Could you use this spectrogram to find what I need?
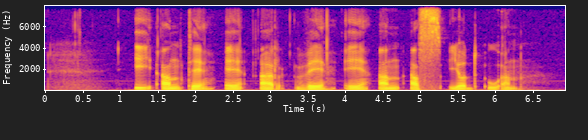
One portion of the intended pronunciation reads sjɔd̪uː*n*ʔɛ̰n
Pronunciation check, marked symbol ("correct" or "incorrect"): incorrect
